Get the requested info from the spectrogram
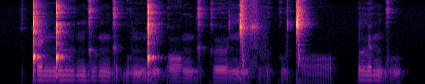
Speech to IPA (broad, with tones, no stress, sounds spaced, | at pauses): ǃ ɛ˦ ŋ͡ǃ ɯː˦ ŋ ɡ ɯ˦ ʊ̯ ŋ ɡ ə˦˨ ɠ u˦ ŋ͡ǃ e˨ ɠ ɔː˦ ŋ ɡ ə˦ k ɵː˦ ŋ͡ǀ u˨ z v ɵ˨ k u˦ ǀ ɔː˨ | l ə˦ ŋ ɡ u˨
